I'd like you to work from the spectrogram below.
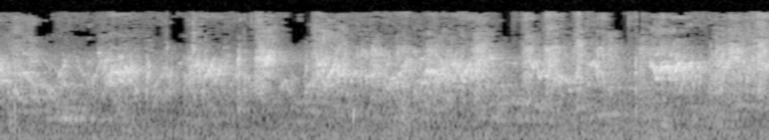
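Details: Aggressive meeting between Australian budgie parrots: steady, harsh chattering squawks and chirps with no pauses, irregular and scratchy throughout.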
